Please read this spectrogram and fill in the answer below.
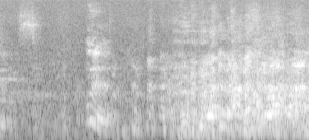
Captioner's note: Cecily gags; audience laughs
